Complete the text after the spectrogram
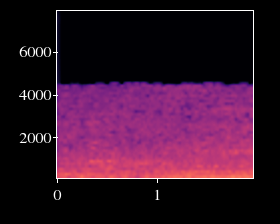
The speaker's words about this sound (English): I got to stop now. There's a car coming.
